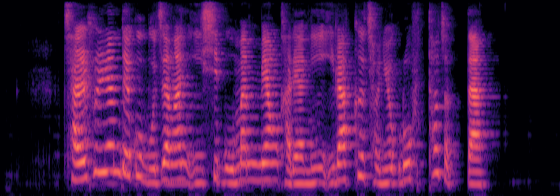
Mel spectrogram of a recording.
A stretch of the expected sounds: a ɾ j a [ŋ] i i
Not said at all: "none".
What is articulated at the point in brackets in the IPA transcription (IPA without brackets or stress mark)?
ŋ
